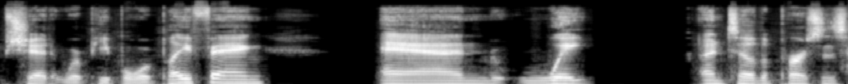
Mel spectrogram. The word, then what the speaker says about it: Fang: character from Street Fighter named Fong. Or Fang, if you want to say it like that. But Fang was also a poison type character.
